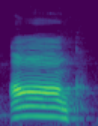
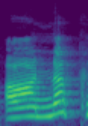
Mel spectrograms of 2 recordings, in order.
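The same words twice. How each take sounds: First: आँख said with a nasalised आ and no spoken n; आँख, nasal vowel, no n sound; nasal vowel demo. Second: आनख said slowly with a full n before ख; आनख, the n spoken out as a wrong example; wrong n sounded. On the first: (आँख नाक से, नून बोले बिना) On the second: (गलत तलफ़्फ़ुज़: आनख, नून साफ़ बोलकर) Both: Shown as a demonstration. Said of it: "आनख नहीं".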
